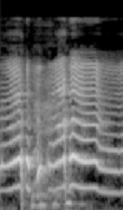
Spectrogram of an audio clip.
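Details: Baby's reaction to a sneeze: a short, high, clear-voiced wail broken by brief catches; a brief infant cry.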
